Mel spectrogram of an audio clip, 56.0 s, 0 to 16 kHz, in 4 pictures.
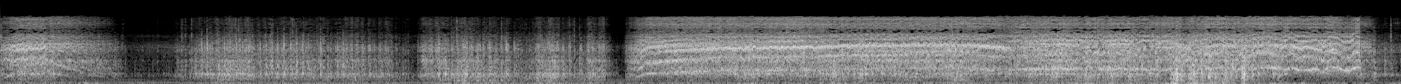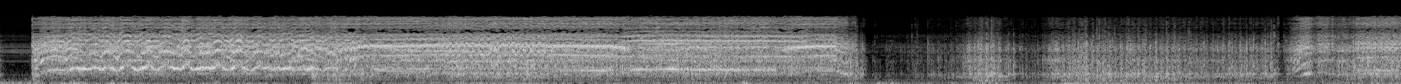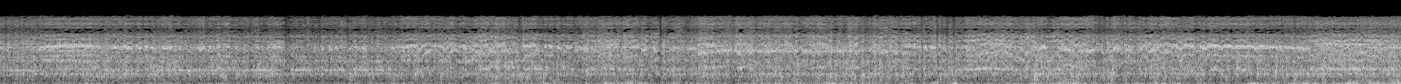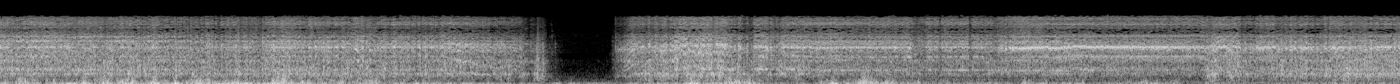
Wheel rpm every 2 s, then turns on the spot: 20, 20, 20, 120, 160, 160, 140, 120, 160, 160, 160, 40, 10, 80, 160, 160, 170, 180, 190, 170, 160, 160, 160, 60, 130, 160, 160, 160.
2-6 22-26 46-48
